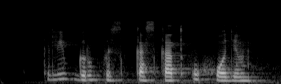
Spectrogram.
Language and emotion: Russian, neutral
